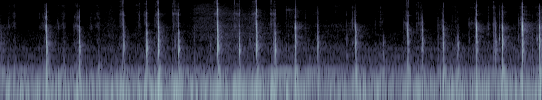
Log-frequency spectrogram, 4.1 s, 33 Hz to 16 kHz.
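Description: Both hands type continuously with fingertip taps on a compact D84 mechanical keyboard with brown switches and cream and red plastic keycaps. About 18 quick, dry, bright keystroke clacks sound over a faint, steady low rumble, each dying away almost instantly.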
